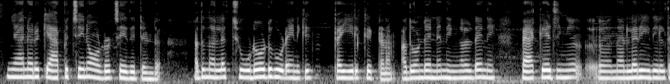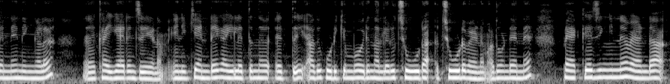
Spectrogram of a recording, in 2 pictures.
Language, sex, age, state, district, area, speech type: Malayalam, female, 30-45, Kerala, Wayanad, rural, spontaneous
